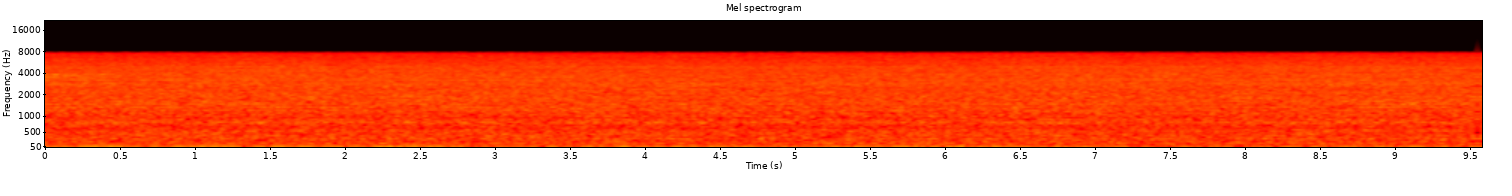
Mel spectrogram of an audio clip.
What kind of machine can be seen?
fan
